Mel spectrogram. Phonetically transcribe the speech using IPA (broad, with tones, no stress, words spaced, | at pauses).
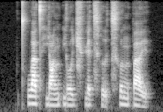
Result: t̪ʰwä˥t̪ʰjɑ˧˥ŋ pjo˧˥ʊ̯t͡ɕʰɥɛ˧t͡sʰɹ̩˨˩ t͡sʰɤ˥˧ŋ pa˥˩ɪ̯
